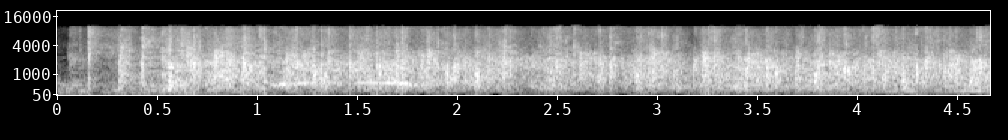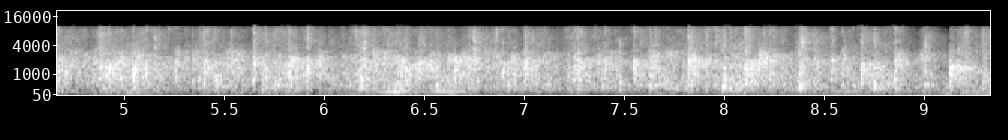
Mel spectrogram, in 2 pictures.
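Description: A large audience applauds steadily, a dense wash of many hands clapping at once that stays loud and even for about nine seconds, with no voices standing out.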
